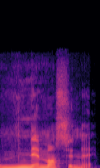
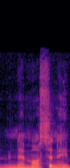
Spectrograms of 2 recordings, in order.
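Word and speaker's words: Mnemosyne: the original females was called nemosine which is spelled m-n-e-m-o-s-y-n-e which is the greek word for memory you can remember nemosany by thinking of the i think of the mnemonic mnemonics because and she bought him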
